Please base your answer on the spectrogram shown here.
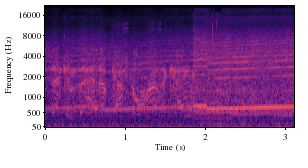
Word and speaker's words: Mazzacane: You're about 2 seconds ahead of Gaston Mazzacane. Mazzacane. That is how you say it.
